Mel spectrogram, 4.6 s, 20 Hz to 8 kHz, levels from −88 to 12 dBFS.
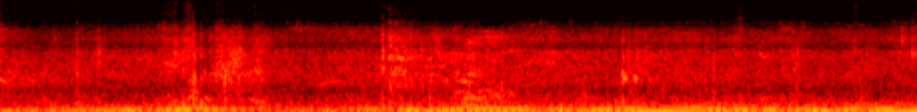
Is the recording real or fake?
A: real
